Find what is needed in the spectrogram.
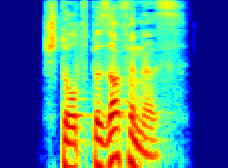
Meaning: strong/mixed nominative/accusative neuter singular of sturzbesoffen
- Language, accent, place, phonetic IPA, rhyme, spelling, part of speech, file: German, Germany, Berlin, [ˌʃtʊʁt͡sbəˈzɔfənəs], -ɔfənəs, sturzbesoffenes, adjective, De-sturzbesoffenes.ogg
